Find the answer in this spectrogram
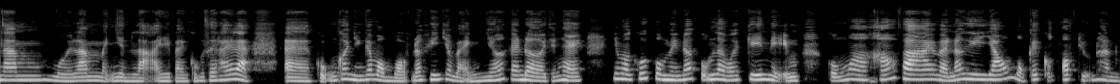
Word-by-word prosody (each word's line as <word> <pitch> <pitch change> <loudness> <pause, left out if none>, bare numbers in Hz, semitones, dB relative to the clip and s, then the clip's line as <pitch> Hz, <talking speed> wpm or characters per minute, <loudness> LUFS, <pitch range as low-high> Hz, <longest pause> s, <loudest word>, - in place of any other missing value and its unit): năm, 200 0 +1
10 160 -1 -1
lăm 180 +2 +1
bạn 170 - -5
nhìn 170 -2 -1
lại 155 -1 -1
thì 160 - -1
bạn 150 -1 -4
cũng 160 +2 -6
sẽ 190 +2 -2
thấy 210 +4 +1
là, 245 - +4 0.3
à, 160 -1 +2
cũng 190 - -3
có 245 - +1
những 215 -4 +1
cái 230 +2 0
bồng 190 -6 +1
bột 150 -2 -2
nó 190 - 0
khiến 220 +1 0
cho 230 - -2
bạn 160 -2 -2
nhớ 195 +7 0
cả 220 - 0
đời 195 -6 +3
chẳng 175 +4 -4
hạn. 185 -3 +3 0.3
Nhưng 255 -1 0
mà 240 - +3
cuối 260 +4 -1
cùng 245 -6 +2
thì 205 - +2
nó 230 +4 +2
cũng - - -2
là 230 -1 +3
một 200 - -1
kỷ 225 -1 +3
niệm 180 -6 +1 0.3
cũng, 180 +5 -3
ơ, 220 -3 +1
khó 235 +7 -1
phai 230 -2 +5
và 195 -4 +2
nó 210 +6 +1
ghi 235 -2 +2
dấu 225 +2 +3
một 260 - -2
cái 225 +1 -3
cột - - -8
mốc 225 - +1
trưởng 205 -1 -7
thành 195 -6 -3
205 Hz, 285 wpm, -19 LUFS, 175-230 Hz, 0.3 s, phai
